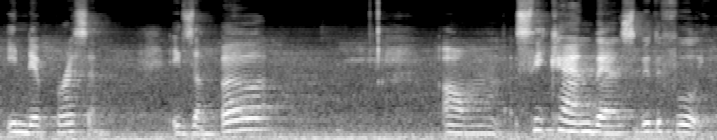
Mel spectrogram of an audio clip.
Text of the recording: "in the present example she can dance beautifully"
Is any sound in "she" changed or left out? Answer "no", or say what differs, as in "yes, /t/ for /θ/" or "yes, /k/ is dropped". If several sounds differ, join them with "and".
yes, /s/ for /ʃ/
